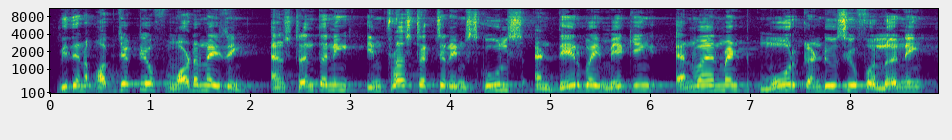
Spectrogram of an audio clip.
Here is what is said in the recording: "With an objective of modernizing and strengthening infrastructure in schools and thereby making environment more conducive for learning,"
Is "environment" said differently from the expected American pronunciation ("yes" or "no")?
yes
